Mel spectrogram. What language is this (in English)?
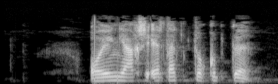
Uzbek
